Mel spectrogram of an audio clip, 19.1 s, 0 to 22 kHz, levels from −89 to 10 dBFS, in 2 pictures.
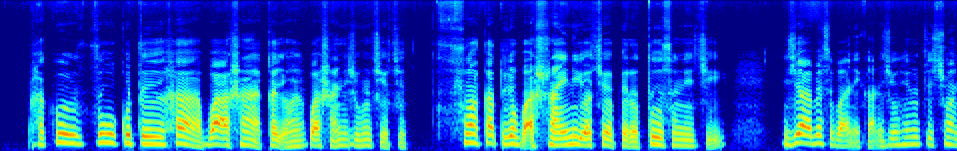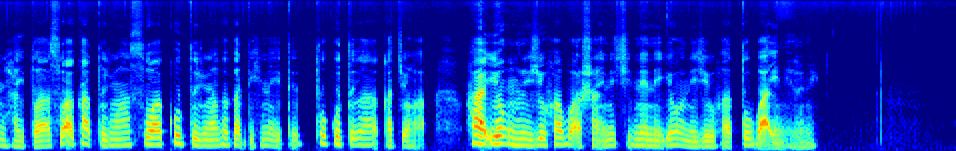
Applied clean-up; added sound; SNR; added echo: none; none; none; none.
